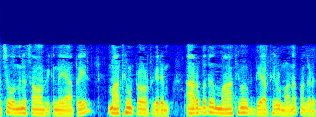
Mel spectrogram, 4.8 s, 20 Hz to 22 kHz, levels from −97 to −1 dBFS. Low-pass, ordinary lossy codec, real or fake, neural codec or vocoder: 5.4 kHz; none; real; none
